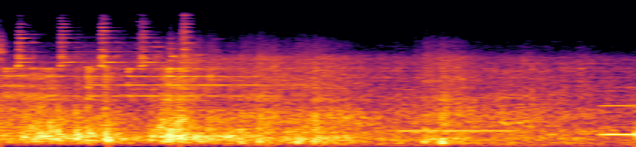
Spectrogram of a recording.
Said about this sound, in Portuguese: Estação de versonoridade. Mas que trem é esse, hein?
